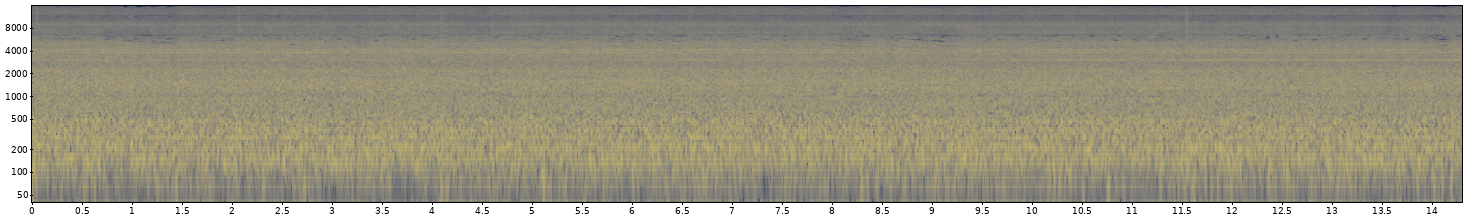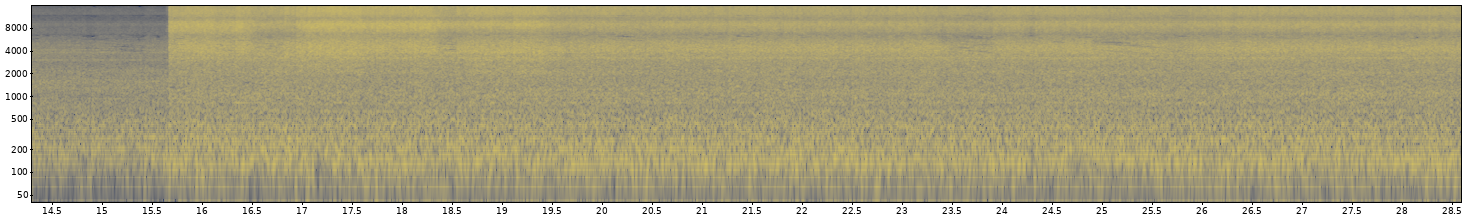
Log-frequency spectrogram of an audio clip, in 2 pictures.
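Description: Steady rushing, hissing noise of an automated car-body paint shop: water spray and machinery in the wash and dusting stations. About halfway through it gives way to a louder, brighter hiss in the robotic spray-painting booth.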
